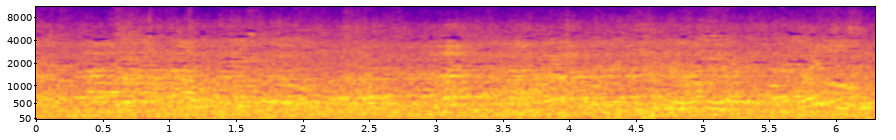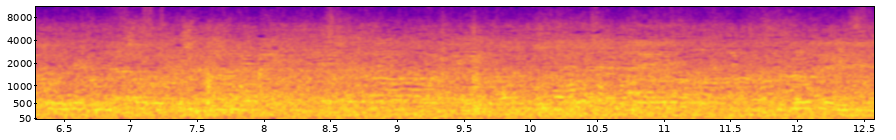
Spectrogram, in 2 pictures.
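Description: A man murmurs a prayer quietly close by.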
